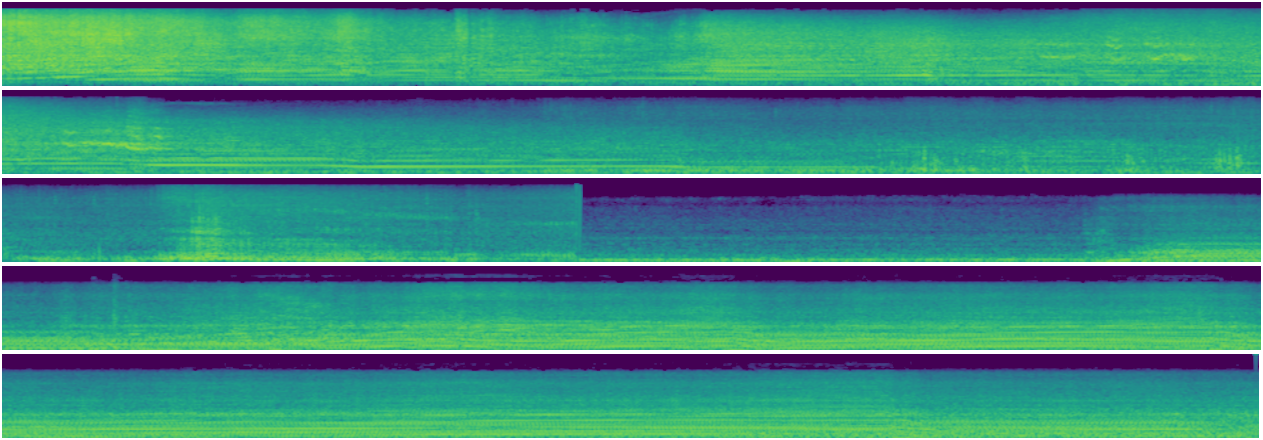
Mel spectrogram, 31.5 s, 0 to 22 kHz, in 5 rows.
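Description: Stock C8 Corvette's 6.2-litre V8 at full throttle down a drag strip, its pitch climbing and stepping down at each quick upshift as the car pulls away. About halfway through, the same hard-running engine is heard from inside the cabin.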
